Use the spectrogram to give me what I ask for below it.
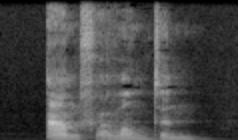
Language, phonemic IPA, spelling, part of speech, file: Dutch, /ˈaɱvərˌwɑntə(n)/, aanverwanten, noun, Nl-aanverwanten.ogg
- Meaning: plural of aanverwant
